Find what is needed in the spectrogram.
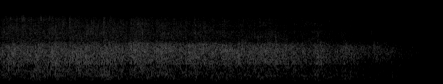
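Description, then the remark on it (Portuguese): A church audience applauds Jesus loudly after a prayer, a dense, sustained wash of many hands clapping at once that holds steady before tapering off toward the end. “Se você crê na sua oração, aplauda Jesus bem forte.”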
